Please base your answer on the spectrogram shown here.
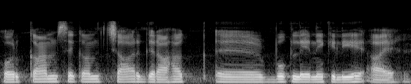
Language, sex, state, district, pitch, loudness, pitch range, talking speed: Hindi, male, Uttar Pradesh, Lalitpur, 120 Hz, -14 LUFS, 115-125 Hz, 175 wpm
